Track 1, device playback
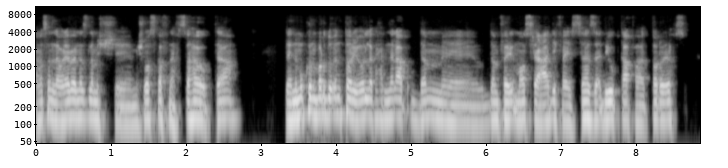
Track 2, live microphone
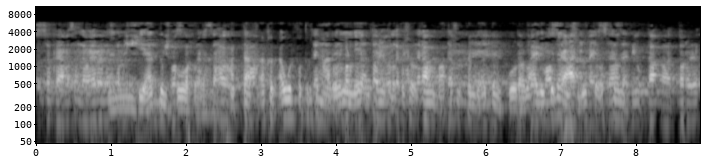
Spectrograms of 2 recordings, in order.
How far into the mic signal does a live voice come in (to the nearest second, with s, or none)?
1 s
